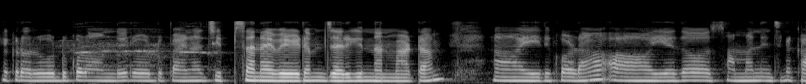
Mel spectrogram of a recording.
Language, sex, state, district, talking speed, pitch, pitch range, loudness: Telugu, female, Andhra Pradesh, Manyam, 125 wpm, 175 Hz, 170-180 Hz, -19 LUFS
